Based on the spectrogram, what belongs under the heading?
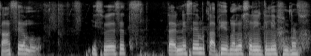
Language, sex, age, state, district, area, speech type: Hindi, male, 30-45, Uttar Pradesh, Jaunpur, rural, spontaneous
